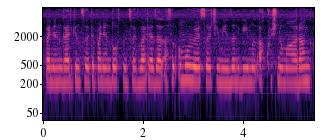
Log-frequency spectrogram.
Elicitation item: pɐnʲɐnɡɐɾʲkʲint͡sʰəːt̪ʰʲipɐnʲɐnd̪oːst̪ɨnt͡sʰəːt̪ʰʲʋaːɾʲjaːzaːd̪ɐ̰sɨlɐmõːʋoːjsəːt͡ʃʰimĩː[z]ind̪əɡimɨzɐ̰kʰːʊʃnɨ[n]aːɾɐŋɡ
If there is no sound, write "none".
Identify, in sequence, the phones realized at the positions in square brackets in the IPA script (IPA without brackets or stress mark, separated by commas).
z, m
